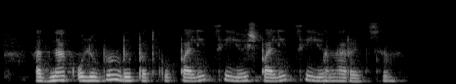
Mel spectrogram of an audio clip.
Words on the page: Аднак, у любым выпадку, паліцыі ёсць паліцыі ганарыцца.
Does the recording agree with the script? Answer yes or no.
yes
